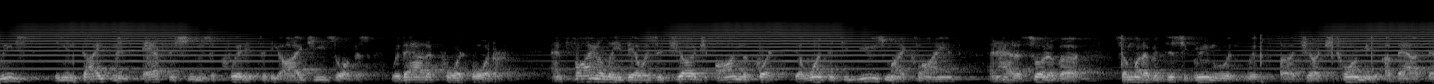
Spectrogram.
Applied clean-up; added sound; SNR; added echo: none; Trumpet; 14 dB; reverberation time 0.8 s.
